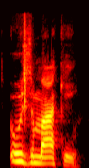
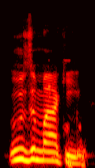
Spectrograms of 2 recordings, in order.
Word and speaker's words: Uzumaki: on since Krueger brought that how was it pronounced yuzaki Uzumaki Uzumaki uh I just filmed a music video for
